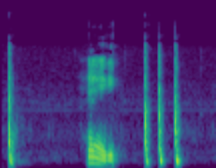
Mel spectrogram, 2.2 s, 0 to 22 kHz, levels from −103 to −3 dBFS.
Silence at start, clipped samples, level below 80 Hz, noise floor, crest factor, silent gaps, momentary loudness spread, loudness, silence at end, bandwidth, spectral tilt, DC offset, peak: 0.1 s; under 0.1%; -70 dBFS; -75 dBFS; 26 dB; none; 8 LU; -26 LUFS; 0.35 s; 8 kHz; -5.5 dB/octave; under 0.1%; -2 dBFS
